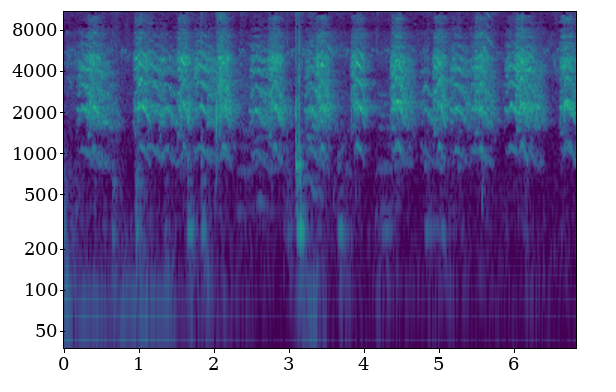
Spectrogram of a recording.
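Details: Feeding azure jay at Santa Catarina, Brazil, taking banana and sweet potatoes, gives rough, squawky call bursts almost twice a second, with a dull knock partway through and a low hum early on.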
